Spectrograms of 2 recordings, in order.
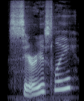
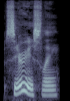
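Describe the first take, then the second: First: Sharp rising disbelief on "Seriously?"; blurted disbelief. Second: Low, flat, falling "Seriously"; deadpan. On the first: Grantaire blurts out at Enjolras, stunned disbelief. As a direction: blurt it out, startled. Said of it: "Grantaire blurts out". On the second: Enjolras confirms it to Grantaire, flat deadpan. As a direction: state it flatly, no doubt. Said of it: "says Enjolras". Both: A narrator's reading.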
